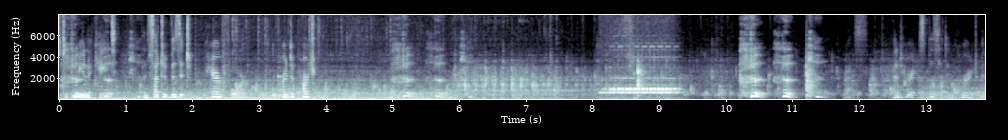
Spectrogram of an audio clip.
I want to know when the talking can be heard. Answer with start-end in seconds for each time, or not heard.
0.0-3.9, 11.8-13.8.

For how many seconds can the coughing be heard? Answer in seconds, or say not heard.
4 s.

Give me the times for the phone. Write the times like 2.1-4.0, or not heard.
8.1-9.3.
